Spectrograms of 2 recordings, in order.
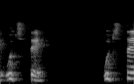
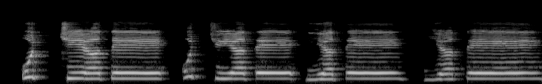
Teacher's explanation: य का साउंड आराम से आना चाहिए, इसको उच्चते नहीं बोलेंगे, उच्चते, उच्चते नहीं, उच्यते, उच्यते, यते, यते।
